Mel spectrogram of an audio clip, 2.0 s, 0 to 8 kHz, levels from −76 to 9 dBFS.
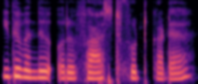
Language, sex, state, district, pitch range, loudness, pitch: Tamil, female, Tamil Nadu, Nilgiris, 210-250 Hz, -16 LUFS, 220 Hz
